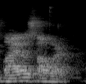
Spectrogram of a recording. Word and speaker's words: Biot-Savart: फिर बायो सावर्ट ने लॉ दिया, बायो सावर्ट, खास ध्यान रखें ये टी साइलेंट है, उसे बोलने का नहीं, तो इट्स बायो सावर्ट, बायो सावर्ट ने लॉ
